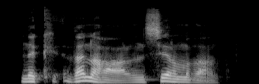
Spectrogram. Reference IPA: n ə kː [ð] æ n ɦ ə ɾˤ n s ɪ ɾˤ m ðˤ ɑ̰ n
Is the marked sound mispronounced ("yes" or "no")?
no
